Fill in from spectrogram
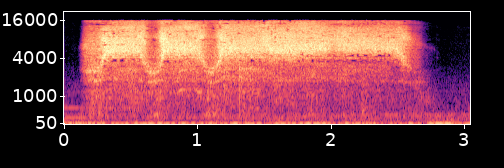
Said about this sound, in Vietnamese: trên thân thể của nó lập tức phát ra tiếng xèo xèo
